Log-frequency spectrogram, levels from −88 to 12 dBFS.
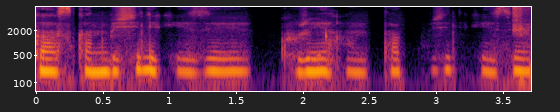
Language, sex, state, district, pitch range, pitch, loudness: Nagamese, female, Nagaland, Kohima, 195-205 Hz, 200 Hz, -20 LUFS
